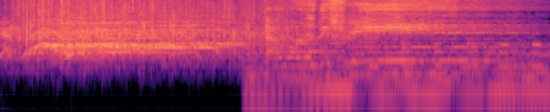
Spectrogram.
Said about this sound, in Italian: a me non resta che dargli un bellissimo applauso, anche se un po' disperato.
